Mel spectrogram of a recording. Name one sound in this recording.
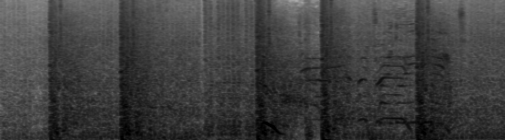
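Gunshots crack loudly in quick bursts.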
